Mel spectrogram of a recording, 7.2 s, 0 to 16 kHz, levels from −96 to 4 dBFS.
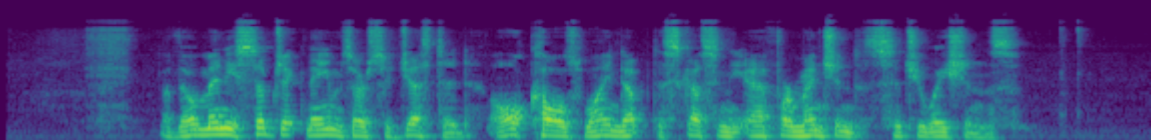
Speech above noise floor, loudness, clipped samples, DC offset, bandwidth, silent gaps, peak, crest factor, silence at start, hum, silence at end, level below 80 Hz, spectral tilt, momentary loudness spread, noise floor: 44 dB; -21 LUFS; under 0.1%; under 0.1%; 9.4 kHz; none; -2 dBFS; 18 dB; 0.6 s; none; 0.85 s; -50 dBFS; -5.5 dB/octave; 10 LU; -64 dBFS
